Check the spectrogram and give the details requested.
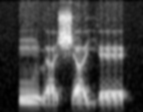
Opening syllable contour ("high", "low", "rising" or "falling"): high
